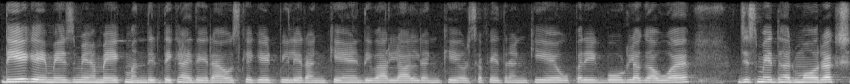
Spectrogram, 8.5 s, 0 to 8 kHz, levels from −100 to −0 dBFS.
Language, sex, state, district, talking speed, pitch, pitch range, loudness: Hindi, female, Uttar Pradesh, Muzaffarnagar, 255 wpm, 205 Hz, 200-215 Hz, -19 LUFS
